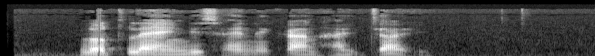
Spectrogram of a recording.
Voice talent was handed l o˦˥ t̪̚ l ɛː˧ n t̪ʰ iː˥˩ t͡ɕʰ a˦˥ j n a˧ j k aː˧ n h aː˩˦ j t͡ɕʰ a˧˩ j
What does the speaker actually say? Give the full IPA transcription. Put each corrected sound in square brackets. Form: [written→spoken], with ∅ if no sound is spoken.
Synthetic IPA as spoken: l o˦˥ t̪̚ l ɛː˧ [n→ŋ] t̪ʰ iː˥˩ t͡ɕʰ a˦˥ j n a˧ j k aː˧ n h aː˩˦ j [t͡ɕʰ→t͡ɕ] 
